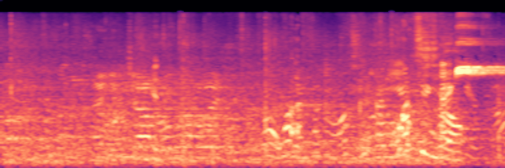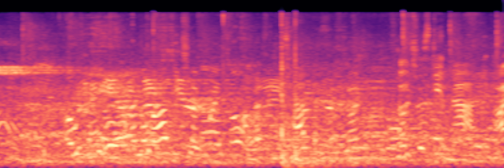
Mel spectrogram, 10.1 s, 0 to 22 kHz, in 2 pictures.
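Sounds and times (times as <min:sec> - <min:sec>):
general chatter in gym hall: 0:00.0 - 0:10.0.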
